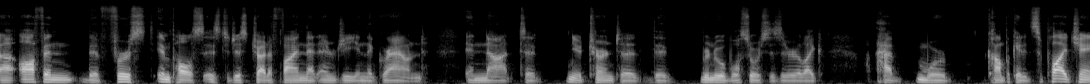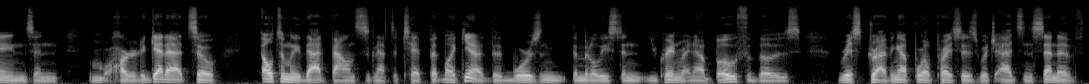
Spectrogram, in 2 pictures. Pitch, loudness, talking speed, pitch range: 95 Hz, -23 LUFS, 205 wpm, 90-105 Hz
